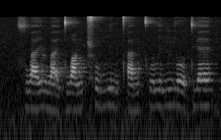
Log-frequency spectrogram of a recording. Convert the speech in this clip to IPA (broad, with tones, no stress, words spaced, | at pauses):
swa˨˦ɪ̯ɻwa̰˨˩ɪ̯t̪wɑ˨˦ŋ ʈ͡ʂʰu˥˨mi˥˨nt̪ʰa˨˦n kʰu˨˦li˨˦n n̪jo˥˨ʊ̯ t̪ɥɛ˦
